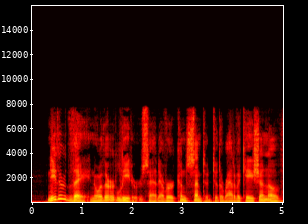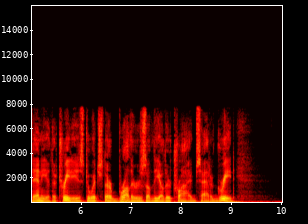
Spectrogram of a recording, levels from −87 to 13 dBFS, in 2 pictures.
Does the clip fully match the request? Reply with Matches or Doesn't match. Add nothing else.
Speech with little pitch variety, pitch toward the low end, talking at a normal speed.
Doesn't match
